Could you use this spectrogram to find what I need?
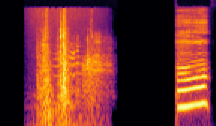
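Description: A door being opened: a rough scraping rattle lasting about a second, then after a short pause a brief, loud, tonal squeak; no voices.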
